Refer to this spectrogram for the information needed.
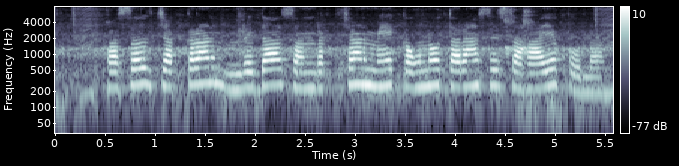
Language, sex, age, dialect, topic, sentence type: Bhojpuri, female, 31-35, Southern / Standard, agriculture, question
